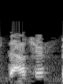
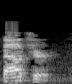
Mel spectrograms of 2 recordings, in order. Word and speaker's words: Boucher: Now, these are, now, isn't Representative Rick, how do you say his last name? – I think it's Boucher. – Boucher.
